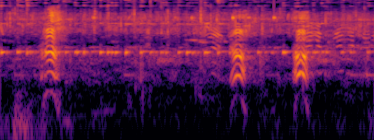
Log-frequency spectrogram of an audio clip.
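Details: Tharparkar goats, a pure Thari breed, bleat three times: nasal, harmonic-rich cries, one at the start and two close together near the end, with a steady tonal hum and faint low rustling underneath.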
